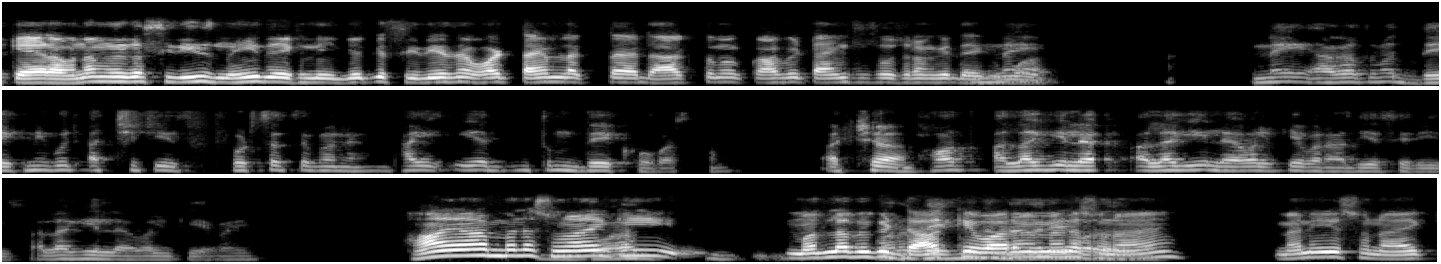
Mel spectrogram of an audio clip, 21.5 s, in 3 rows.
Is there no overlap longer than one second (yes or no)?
no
